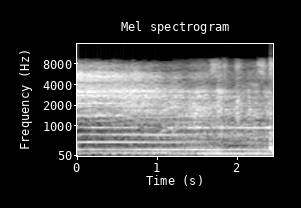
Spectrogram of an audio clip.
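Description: Amplified guitar band's final chord held and ringing out at the close of a song, one steady sustained chord with no new strums.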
